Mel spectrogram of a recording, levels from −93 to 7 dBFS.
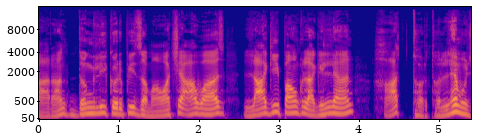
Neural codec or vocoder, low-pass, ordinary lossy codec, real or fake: none; 14.4 kHz; none; real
